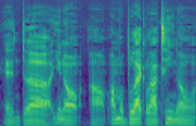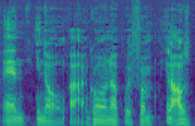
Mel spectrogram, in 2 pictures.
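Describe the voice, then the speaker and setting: Low-voiced male host, dry sound. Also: little pitch movement, moderate pace, vocal fry, a little mellow, dry recording. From New York City. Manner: earnest, reflective questioning. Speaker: interview host. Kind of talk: casual conversational interview.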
